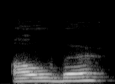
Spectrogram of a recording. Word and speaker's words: overalls: La O al final tiene que sonar hueca.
